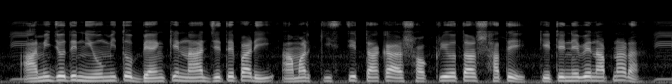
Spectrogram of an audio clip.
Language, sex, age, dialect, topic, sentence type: Bengali, male, 18-24, Northern/Varendri, banking, question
